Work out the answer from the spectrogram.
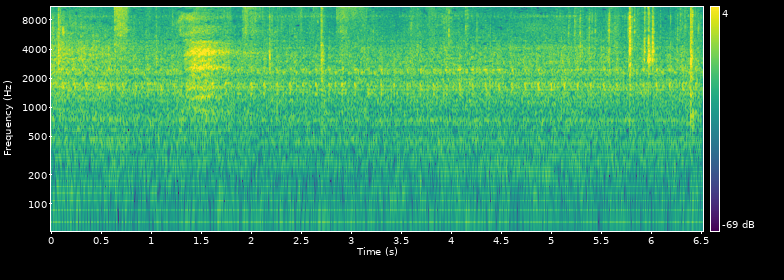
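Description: A vehicle engine idling, a steady low rumble, with a few light clicks, some of them near the end.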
